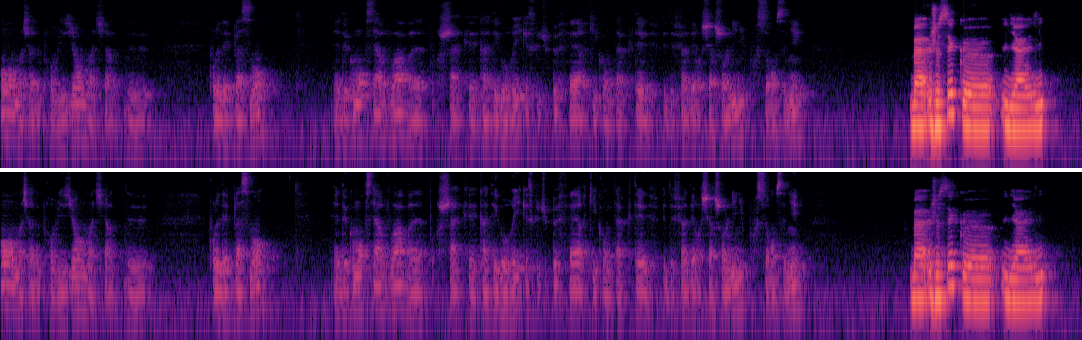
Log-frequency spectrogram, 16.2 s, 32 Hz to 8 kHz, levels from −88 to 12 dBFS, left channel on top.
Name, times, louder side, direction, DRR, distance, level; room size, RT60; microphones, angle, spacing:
voice 1, 0.0-2.2 3.1-4.0 4.4-4.5 5.0-12.1, right 1 dB, 45° right, 1.3 m, -41 dB
voice 2, 13.6-15.6, left 5 dB, 55° left, 0.3 m, -21 dB
16.5 x 7.4 x 2.7 m
head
